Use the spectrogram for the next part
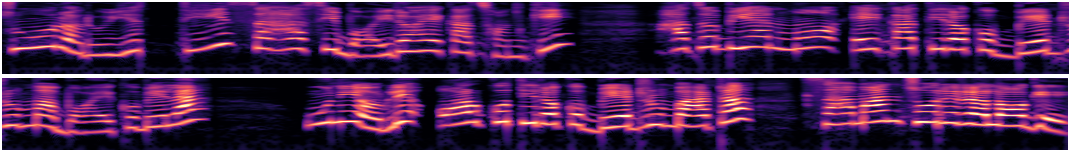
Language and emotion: Nepali, disgusted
